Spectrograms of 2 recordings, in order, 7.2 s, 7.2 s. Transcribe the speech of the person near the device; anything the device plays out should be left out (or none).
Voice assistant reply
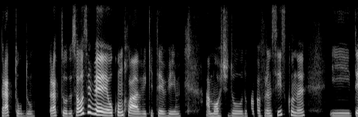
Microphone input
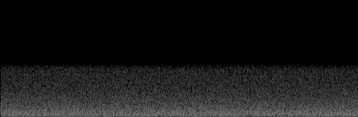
none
